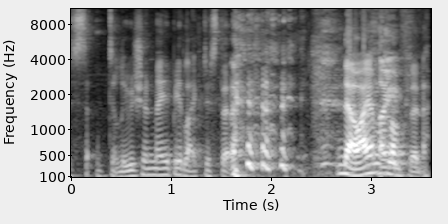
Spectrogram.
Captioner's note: chuckles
